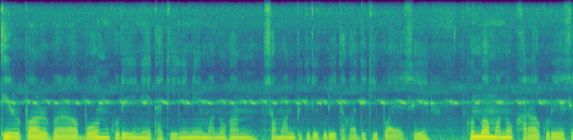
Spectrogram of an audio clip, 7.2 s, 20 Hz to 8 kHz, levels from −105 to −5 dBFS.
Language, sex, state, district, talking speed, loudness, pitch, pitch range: Nagamese, male, Nagaland, Dimapur, 135 wpm, -16 LUFS, 105 Hz, 100-110 Hz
